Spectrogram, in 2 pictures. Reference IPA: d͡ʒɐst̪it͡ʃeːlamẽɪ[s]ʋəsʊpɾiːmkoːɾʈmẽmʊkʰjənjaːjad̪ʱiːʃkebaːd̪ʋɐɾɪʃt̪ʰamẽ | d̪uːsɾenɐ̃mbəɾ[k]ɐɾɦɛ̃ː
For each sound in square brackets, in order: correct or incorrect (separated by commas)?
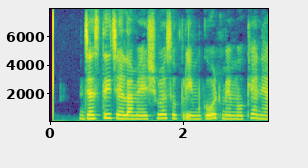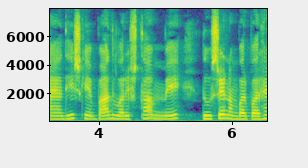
incorrect, incorrect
